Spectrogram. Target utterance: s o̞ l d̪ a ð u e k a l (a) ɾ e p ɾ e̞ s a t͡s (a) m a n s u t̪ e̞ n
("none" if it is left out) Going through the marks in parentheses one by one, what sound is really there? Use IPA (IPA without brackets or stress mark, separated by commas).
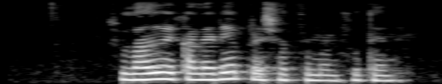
e, e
